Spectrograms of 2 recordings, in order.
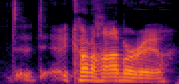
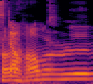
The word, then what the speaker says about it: Konohamaru: Konohamaru. – Thank you. – Did I say it right? – Kinda. You just Konohamaru? – Stumbled. Yeah, it's fine.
